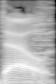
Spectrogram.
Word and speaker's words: Dao: this is typically like historically this has been spelled with a t t AO U but I'm using Dao because I figured I don't want to create more confusion I've seen D used more often these days than not so any figured I would spell it the way it sounds um da usually translates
